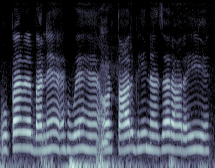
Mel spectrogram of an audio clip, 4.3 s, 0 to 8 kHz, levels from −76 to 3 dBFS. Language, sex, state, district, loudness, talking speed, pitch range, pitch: Hindi, female, Jharkhand, Ranchi, -17 LUFS, 155 wpm, 220-235 Hz, 225 Hz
